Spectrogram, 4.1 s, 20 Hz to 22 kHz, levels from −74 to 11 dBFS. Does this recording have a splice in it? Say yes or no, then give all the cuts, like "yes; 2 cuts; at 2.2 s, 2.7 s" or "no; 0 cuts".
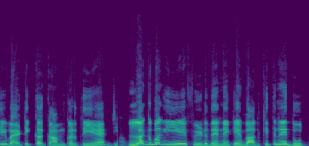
yes; 1 cut; at 1.6 s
